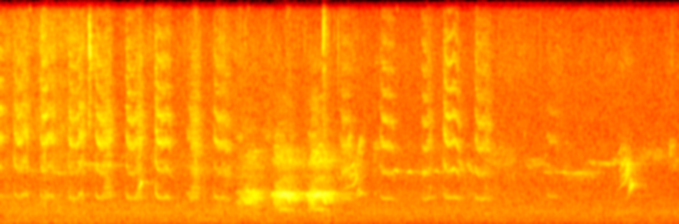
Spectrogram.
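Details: Allen's hummingbird during courtship gives rapid high, dry ticking chips, a brief louder chatter midway and a thin downslurred note near the end, over a steady hiss.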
